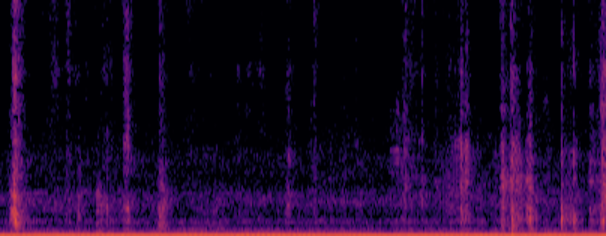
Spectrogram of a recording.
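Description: Light handling sounds of a large spiral-bound cardstock coloring book: a sharp tap just after the start, then a few faint rustles and ticks as hands touch and leave the page, over a steady low hum.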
